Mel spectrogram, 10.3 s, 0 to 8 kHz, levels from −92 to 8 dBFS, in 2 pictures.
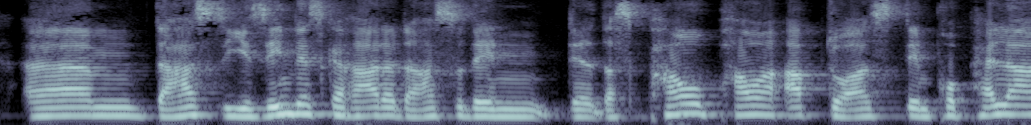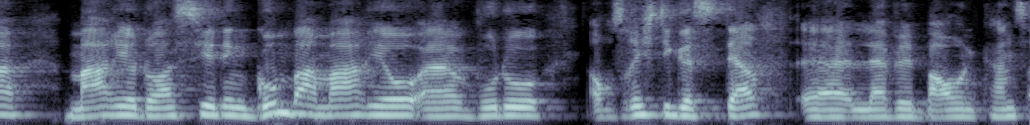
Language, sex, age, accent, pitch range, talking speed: German, male, 20-39, German, 135-155 Hz, 215 wpm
